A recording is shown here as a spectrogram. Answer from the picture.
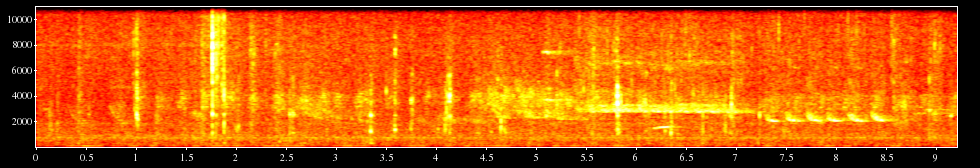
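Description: A person chewing and crunching food, with scattered small crunches, over a low hum that pulses about twice a second. A bird chirps in the background in the second half, ending in a quick run of about five chirps.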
